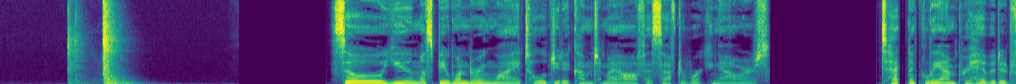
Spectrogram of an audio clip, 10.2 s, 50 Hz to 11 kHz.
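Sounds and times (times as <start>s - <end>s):
door swinging shut and latching: 0.7s - 1.6s
speech: 3.4s - 7.8s, 8.8s - 10.1s.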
